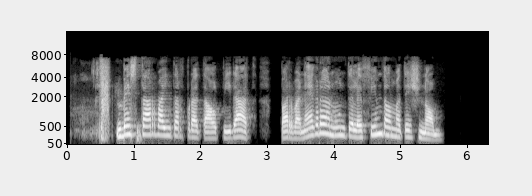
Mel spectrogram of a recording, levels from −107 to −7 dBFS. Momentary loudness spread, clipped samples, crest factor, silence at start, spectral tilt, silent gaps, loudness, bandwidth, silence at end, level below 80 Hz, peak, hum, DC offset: 5 LU; under 0.1%; 16 dB; 0.4 s; -5 dB/octave; 3.06-3.20 s; -17 LUFS; 7.8 kHz; 0.7 s; -62 dBFS; -2 dBFS; none; under 0.1%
